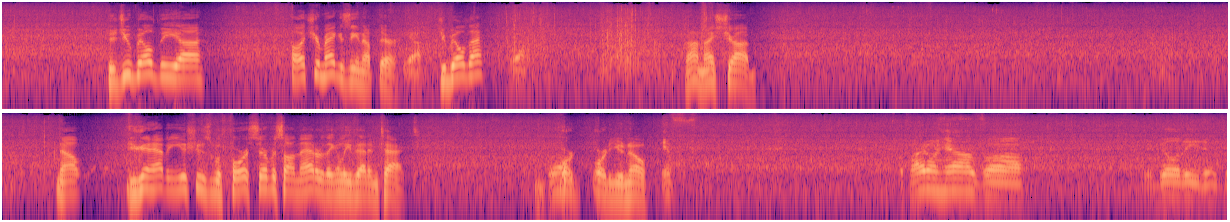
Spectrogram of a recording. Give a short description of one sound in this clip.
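An elderly man talks with animation close by, outdoors.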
